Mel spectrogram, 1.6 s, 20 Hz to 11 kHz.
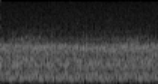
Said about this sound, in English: Then 6, 8, 10 minutes later, however long it took to get the speedboat overside, the first mate and I were tearing across the ocean in pursuit of the cruiser.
